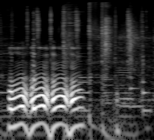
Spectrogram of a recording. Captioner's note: laughing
